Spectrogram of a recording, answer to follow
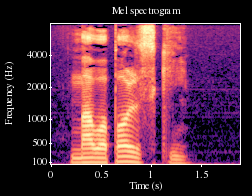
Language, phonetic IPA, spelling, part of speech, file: Polish, [ˌmawɔˈpɔlsʲci], małopolski, adjective, Pl-małopolski.ogg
